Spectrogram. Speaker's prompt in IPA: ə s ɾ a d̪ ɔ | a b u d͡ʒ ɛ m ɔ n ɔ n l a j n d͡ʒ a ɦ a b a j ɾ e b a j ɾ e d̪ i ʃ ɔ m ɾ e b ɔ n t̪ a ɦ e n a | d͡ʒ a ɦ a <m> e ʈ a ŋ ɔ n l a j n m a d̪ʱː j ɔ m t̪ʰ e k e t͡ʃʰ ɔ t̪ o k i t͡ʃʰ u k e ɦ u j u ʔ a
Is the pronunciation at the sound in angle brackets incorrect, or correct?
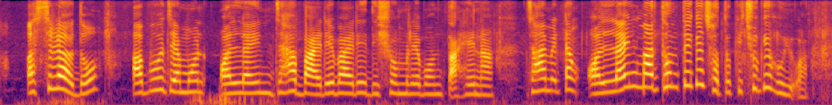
correct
